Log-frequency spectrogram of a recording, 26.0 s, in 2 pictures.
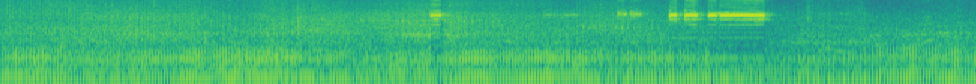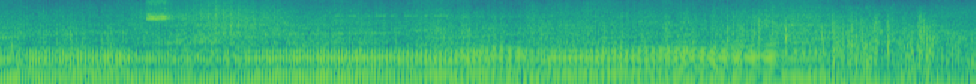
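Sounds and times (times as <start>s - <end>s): motorcycle engine running: 0.0s - 19.1s
high horn beeps: 5.5s - 6.3s, 7.2s - 10.4s
longer loud horn: 5.7s - 6.3s, 8.2s - 10.4s, 15.0s - 15.4s.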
